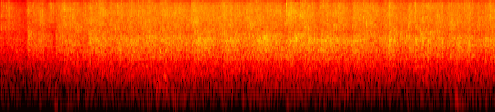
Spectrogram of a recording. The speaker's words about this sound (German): man, man ich muss jetzt sagen, dass das Publikum hier klatscht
